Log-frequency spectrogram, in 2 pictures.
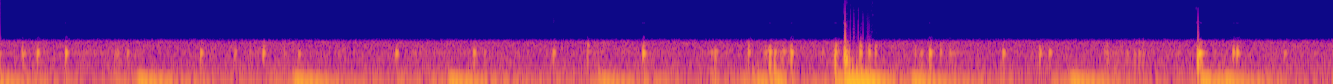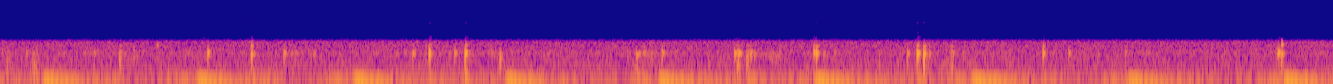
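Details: Abdomen recorded with a Stemoscope stethoscope microphone after a large meal: irregular low gurgles, rumbles and brief squeaks, ordinary active bowel sounds.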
